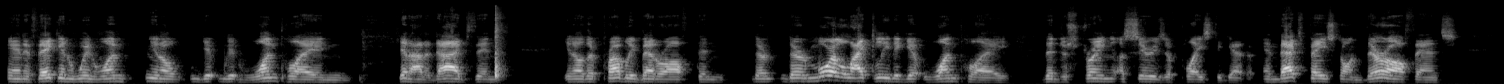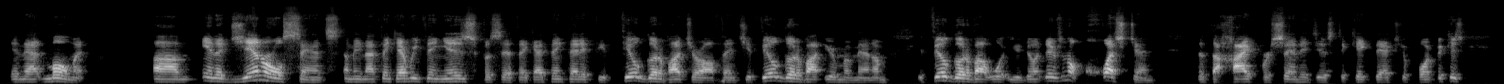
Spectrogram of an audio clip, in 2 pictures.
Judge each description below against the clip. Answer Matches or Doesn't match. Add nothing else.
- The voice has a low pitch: Matches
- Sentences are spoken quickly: Doesn't match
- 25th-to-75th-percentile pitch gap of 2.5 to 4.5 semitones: Matches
